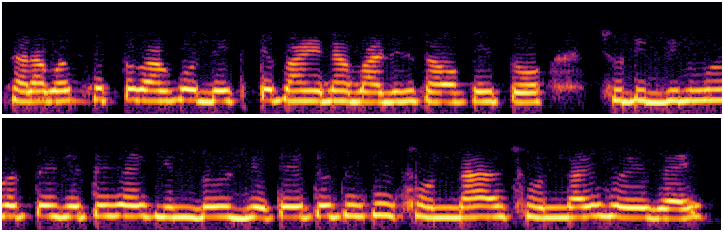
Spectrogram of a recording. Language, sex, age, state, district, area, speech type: Bengali, female, 30-45, West Bengal, Bankura, urban, conversation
